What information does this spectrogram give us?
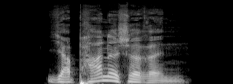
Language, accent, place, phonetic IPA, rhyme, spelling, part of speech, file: German, Germany, Berlin, [jaˈpaːnɪʃəʁən], -aːnɪʃəʁən, japanischeren, adjective, De-japanischeren.ogg
- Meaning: inflection of japanisch: 1. strong genitive masculine/neuter singular comparative degree 2. weak/mixed genitive/dative all-gender singular comparative degree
